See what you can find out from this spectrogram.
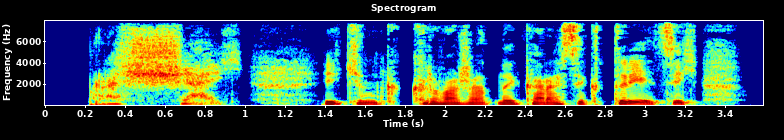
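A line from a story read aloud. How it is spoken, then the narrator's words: Whisper. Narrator (Russian): прошептал Элвин вероломный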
